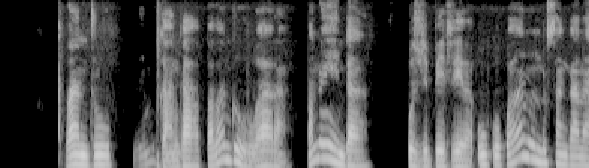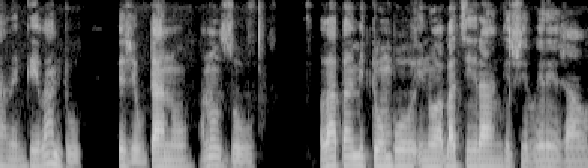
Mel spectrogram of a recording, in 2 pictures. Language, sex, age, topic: Ndau, male, 18-24, health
